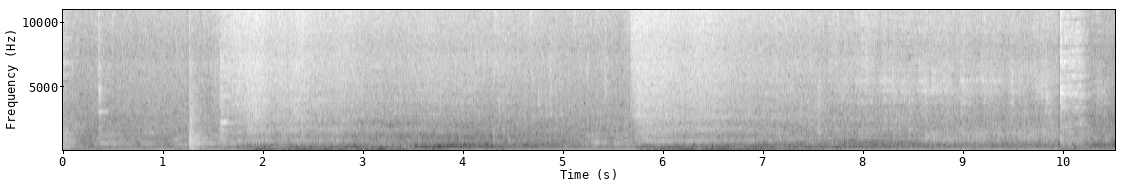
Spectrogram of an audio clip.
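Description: Shredded cabbage stir-frying in a pan until dry, a steady close sizzle broken by a few louder bursts of stirring and scraping, with no talking.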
